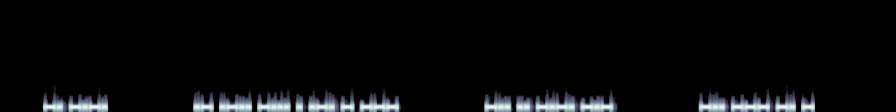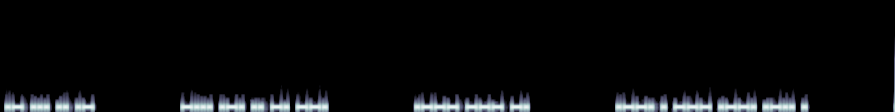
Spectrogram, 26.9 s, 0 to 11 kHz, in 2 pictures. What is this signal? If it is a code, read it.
Morse code, heard as a keyed tone, about 25 wpm, 550 Hz. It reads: NC ALBERTO DICK DONT ASIA BRING JON PEOPLE
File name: Ultimate Word List / 25WPM Ultimate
